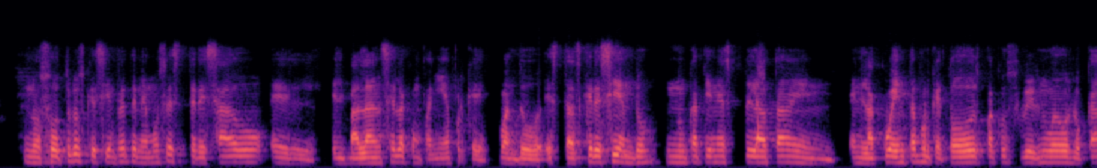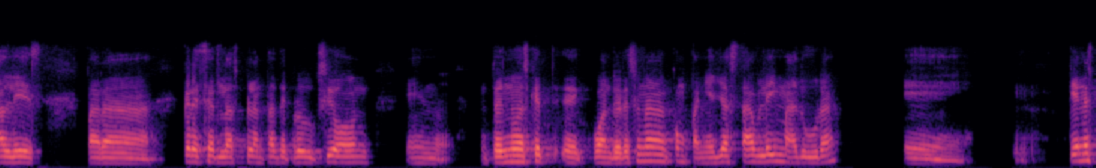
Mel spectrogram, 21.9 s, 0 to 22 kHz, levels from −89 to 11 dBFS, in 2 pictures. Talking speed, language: 135 wpm, Spanish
